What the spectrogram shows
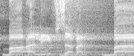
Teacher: جی الف مدہ ہوگا. ٹھیک ہے, الف مد کو کیسے پڑھنا ہے؟ ایک الف کھینچ کر پڑھیں گے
